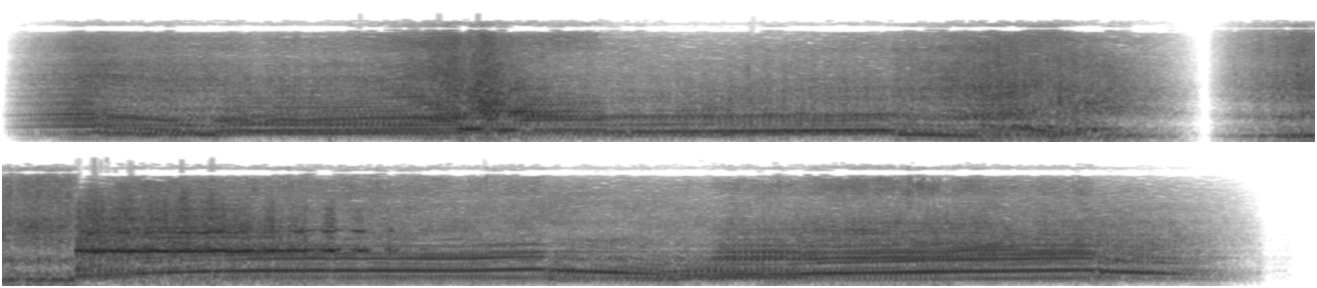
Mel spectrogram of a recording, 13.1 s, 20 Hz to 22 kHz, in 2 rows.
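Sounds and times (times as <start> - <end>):
Shelby GT 500 car engine heard from outside: 0.2 - 12.8.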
